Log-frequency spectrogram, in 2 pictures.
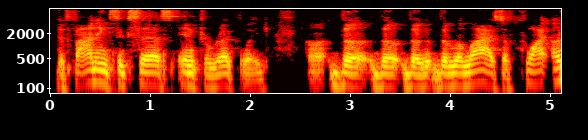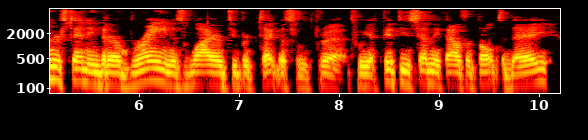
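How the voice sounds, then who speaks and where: Here the same kind of guest, a middle-aged Southern-accented psychologist and performance coach from South Carolina, talks earnestly and thoughtfully in a podcast interview. His medium-pitched voice sounds mellow and slightly rough, captured in lo-fi audio without echo.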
